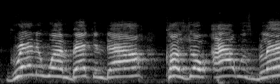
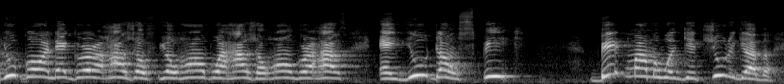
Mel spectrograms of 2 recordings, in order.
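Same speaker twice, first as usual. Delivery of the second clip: usual speaking voice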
